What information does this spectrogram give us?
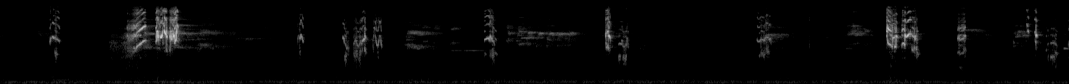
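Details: Red-headed rosy-faced lovebird pair, yellow and green, in a bout of loud harsh chirps early on, then sparse single shrill notes and short twitters, rising to a brief loud cluster near the end.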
